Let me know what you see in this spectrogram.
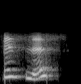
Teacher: you don't actually hear the i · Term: unstressed vowel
